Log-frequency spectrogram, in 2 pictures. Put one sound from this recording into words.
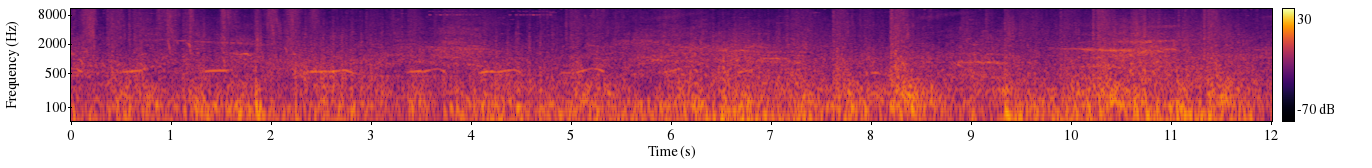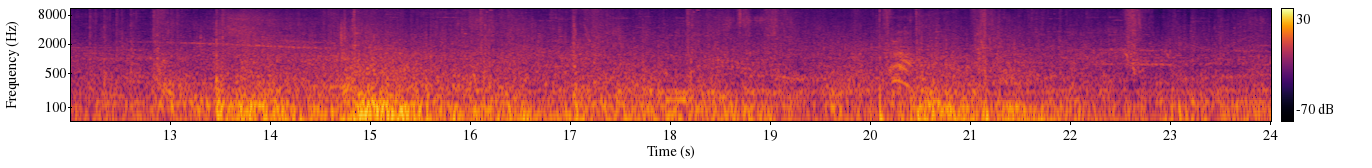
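Footsteps crunch over rough ground at a run.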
